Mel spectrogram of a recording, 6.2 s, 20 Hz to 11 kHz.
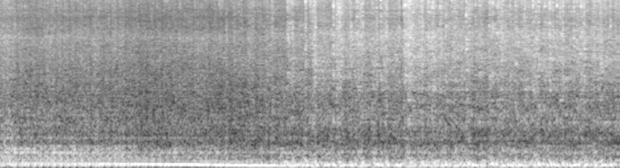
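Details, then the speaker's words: Cammed LS V8 in a G-body: deep lumpy rumble settles to an even idle, no popping, flames, white smoke or heavy gas smell, cleanest it has ever run. "this time it wasn't popping it wasn't shooting flames it wasn't doing nothing that was the cleanest this car has ever ran like literally no smoke no heavy gas smell"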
